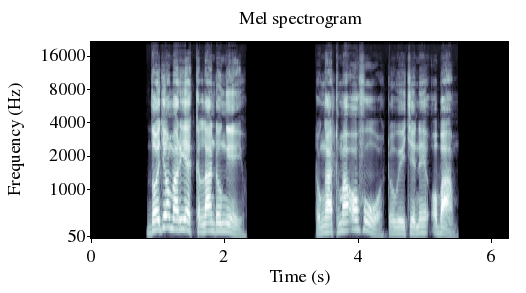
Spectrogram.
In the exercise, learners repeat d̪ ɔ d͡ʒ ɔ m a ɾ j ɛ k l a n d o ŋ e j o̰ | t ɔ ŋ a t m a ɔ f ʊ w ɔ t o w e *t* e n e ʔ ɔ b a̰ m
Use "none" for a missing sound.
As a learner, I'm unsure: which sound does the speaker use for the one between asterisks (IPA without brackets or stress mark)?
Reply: t͡ʃ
